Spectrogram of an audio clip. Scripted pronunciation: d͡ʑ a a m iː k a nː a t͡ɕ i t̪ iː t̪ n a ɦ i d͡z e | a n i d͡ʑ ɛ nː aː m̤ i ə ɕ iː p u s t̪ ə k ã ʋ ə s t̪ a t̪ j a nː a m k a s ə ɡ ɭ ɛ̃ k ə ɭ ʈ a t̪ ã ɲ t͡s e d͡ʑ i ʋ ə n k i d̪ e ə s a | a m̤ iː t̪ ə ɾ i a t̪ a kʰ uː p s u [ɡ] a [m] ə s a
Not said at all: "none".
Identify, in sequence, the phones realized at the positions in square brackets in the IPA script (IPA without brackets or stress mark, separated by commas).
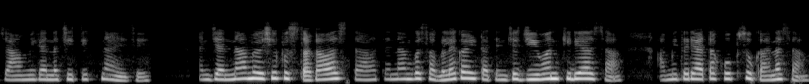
k, n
